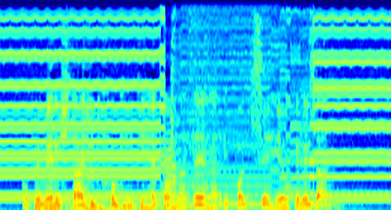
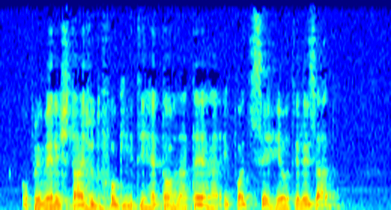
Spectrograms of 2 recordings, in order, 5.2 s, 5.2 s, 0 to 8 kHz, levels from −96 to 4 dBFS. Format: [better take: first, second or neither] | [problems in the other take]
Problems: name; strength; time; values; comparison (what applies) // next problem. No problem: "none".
second | background sound (Keyboard (musical)); 6 dB below the speech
